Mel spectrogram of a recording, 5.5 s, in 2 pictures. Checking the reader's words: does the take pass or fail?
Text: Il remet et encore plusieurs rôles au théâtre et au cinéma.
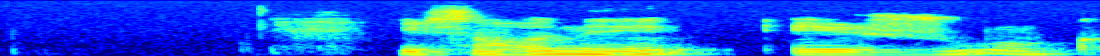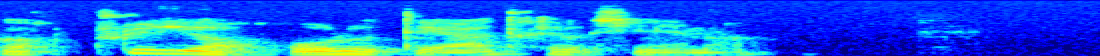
fail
